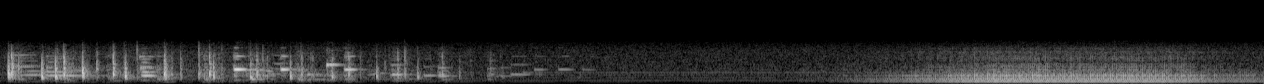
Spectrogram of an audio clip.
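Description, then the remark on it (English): A sheriff's car being started and driven off: a burst of rattling mechanical clatter, then a low steady hum, before a deep engine rumble swells up, holds, and eases off as the car pulls away. No voices. “Get the car started.”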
